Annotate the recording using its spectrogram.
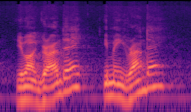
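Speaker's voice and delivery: ordinary talk, nothing marked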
